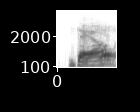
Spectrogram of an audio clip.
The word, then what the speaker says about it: Tao: Tao, even though it's a T? Okay. It's pronounced as a D, yeah. Okay. So that which Lao Tzu called the Tao, literally translated means the way.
